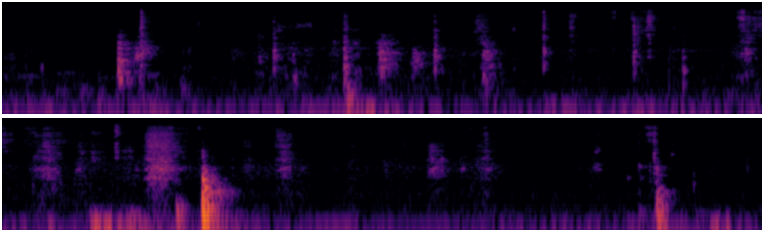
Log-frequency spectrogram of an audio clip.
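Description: Trading cards being handled and flipped through by hand: a string of faint, irregular clicks and taps, with a louder thump about five seconds in and another near the end.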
